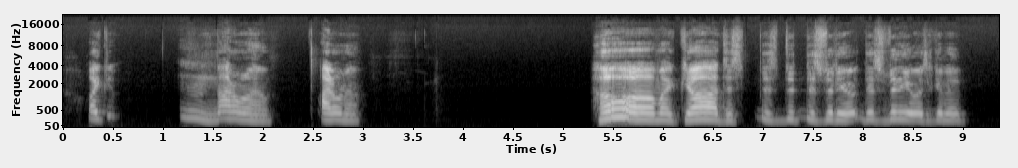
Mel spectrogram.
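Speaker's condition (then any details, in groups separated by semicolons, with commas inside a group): Cerebral palsy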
